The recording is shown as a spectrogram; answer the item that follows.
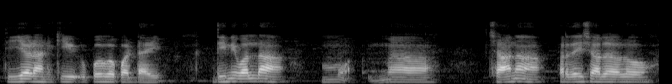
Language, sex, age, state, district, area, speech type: Telugu, male, 18-30, Telangana, Nalgonda, urban, spontaneous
